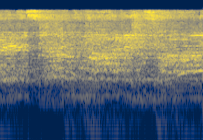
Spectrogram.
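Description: Live synth-pop band playing loud through a concert PA, with a sung vocal line over it, heard from within the audience.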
